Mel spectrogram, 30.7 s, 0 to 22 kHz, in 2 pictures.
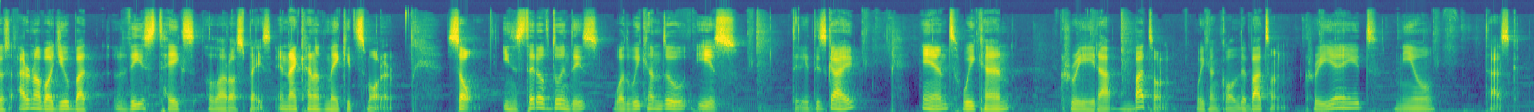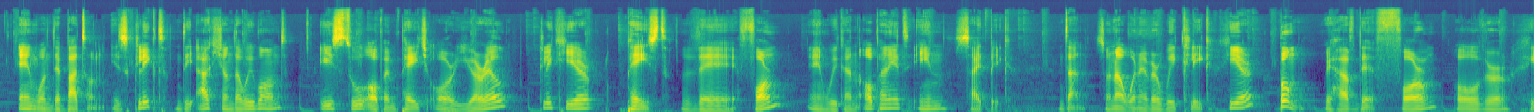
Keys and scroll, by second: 11.3 Return, 21.6 super+v.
